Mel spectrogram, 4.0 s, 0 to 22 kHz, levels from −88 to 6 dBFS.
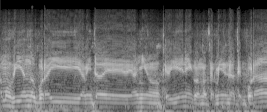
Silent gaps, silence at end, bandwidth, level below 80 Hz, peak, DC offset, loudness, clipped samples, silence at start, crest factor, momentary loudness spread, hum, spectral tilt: none; 0 s; 17 kHz; -44 dBFS; 0 dBFS; under 0.1%; -15 LUFS; under 0.1%; 0 s; 18 dB; 1 LU; none; -2 dB/octave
